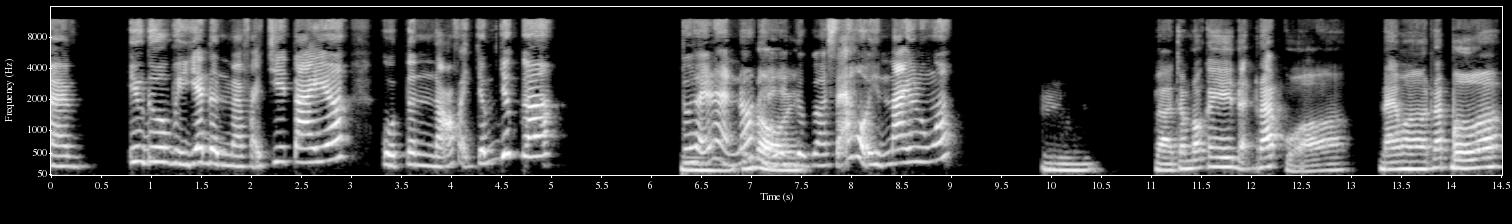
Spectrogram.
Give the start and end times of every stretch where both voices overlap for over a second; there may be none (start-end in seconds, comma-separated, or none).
6.3-7.5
